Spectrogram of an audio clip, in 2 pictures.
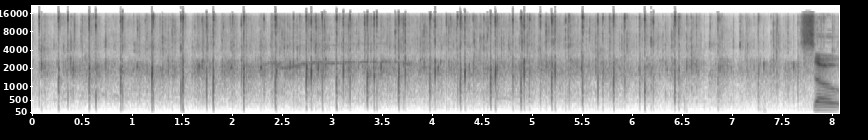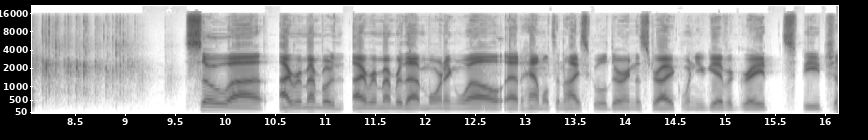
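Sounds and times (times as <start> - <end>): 
audience applause for teachers: 0.0 - 9.6
speech: 7.8 - 8.2, 9.8 - 16.1.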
